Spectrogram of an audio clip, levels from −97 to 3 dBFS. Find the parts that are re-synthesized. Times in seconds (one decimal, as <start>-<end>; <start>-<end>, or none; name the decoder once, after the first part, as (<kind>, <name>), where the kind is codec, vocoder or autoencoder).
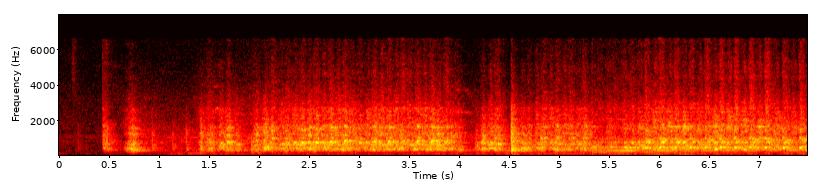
none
